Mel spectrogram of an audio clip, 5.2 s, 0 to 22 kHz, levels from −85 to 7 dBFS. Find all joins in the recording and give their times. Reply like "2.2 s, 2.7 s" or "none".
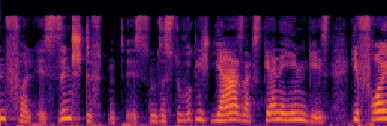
none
